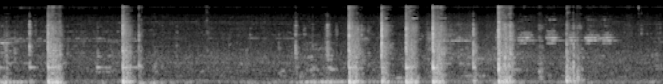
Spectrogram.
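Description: Hammer blows on a metal rod and the cast end cover of a cooler fan motor, knocking the end cover loose from the housing. There are three sharp metallic strikes in the first second and a half, then a quick run of about eight strikes from about halfway through.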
